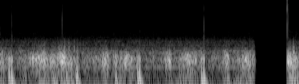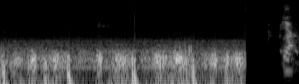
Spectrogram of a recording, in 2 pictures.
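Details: Scratchy, grating sounds recurring with each heartbeat through the chest recording: a pericardial friction rub in pericarditis.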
